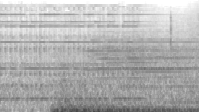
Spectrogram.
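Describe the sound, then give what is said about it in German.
A payphone in an empty phone booth, alone in blazing sunlight in the American middle of nowhere, rings steadily with a bright, continuous metallic bell tone, starting abruptly and sustained over a low rumbling background, fairly loud. “Aber die Telefonzelle klingelt.”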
